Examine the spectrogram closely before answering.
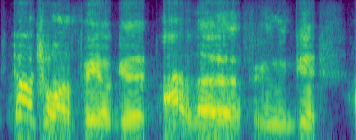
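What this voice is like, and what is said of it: Energetic, more cranked-up voice than usual. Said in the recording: “You can tell by my voice, I'm a little more cranked up than usual”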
